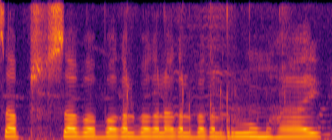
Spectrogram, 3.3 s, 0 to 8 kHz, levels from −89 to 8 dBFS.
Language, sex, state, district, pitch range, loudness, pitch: Magahi, female, Jharkhand, Palamu, 225-230 Hz, -14 LUFS, 230 Hz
